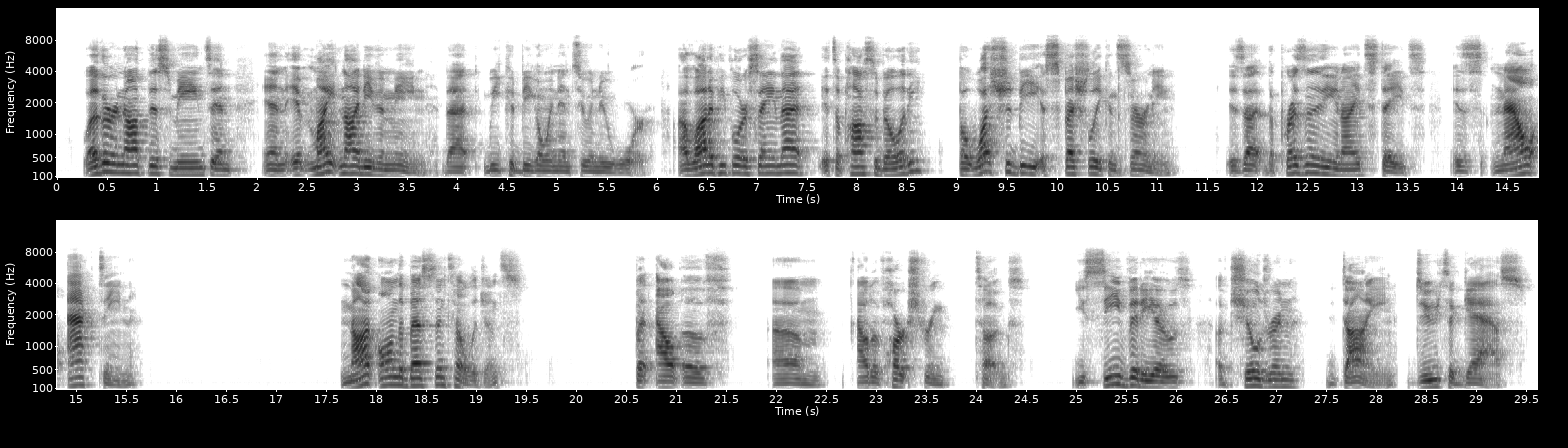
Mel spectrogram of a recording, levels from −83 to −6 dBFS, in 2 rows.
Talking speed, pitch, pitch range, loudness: 140 wpm, 135 Hz, 115-160 Hz, -23 LUFS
